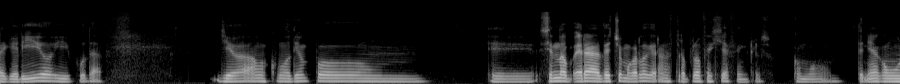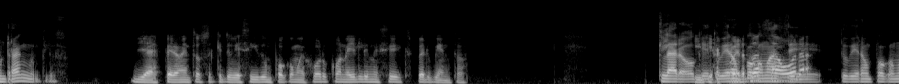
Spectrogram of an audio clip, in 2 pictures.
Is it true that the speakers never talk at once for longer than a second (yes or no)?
no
